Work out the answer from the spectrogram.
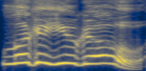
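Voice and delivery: very high, loud, drawn-out wow; real amazement. Real, not acted. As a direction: cheer them on, stunned and impressed. Amazed by co-host's recitation.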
